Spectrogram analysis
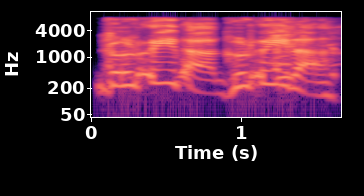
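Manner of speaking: "Grilla" stumbled over, r and l fudged; Grilla attempt. Shown as a demonstration. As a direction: fumble the rolled r in "Grilla". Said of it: "I can't do it".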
